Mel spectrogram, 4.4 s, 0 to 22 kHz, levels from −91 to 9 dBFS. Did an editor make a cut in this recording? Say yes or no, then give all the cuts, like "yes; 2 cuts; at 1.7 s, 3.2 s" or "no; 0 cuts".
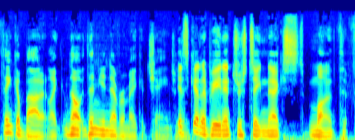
yes; 1 cut; at 2.2 s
